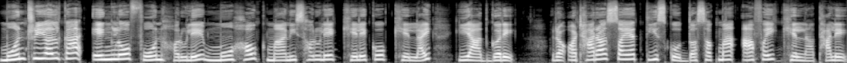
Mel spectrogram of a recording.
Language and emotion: Nepali, neutral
